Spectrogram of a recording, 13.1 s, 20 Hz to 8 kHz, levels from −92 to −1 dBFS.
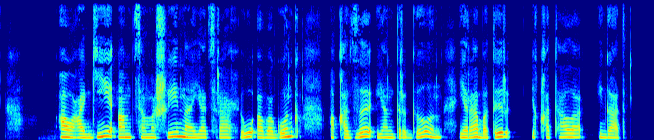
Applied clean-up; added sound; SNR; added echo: none; none; none; none.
